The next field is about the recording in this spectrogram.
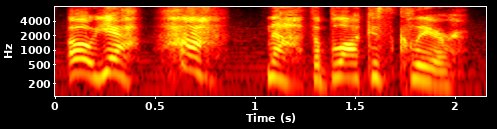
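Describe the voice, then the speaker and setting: A woman's voice: high voice, lively intonation, normal speed, sharp tone, soft background music. A woman acting a scrappy, cheeky young female lemur in a comic dub, breezy and slangy. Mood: cocky.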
